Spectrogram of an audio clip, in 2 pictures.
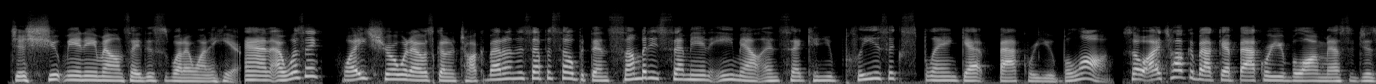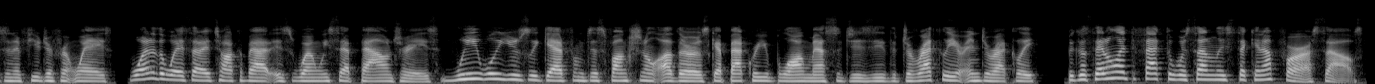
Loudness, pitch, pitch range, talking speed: -20 LUFS, 180 Hz, 165-220 Hz, 230 wpm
